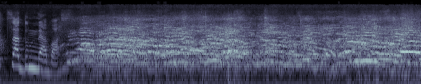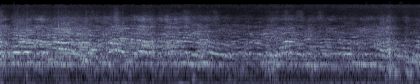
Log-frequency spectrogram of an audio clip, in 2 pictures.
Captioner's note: cheers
